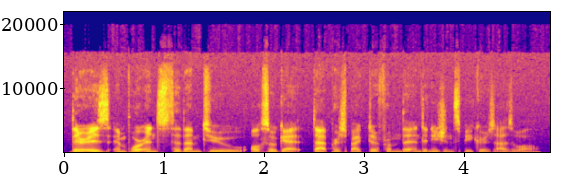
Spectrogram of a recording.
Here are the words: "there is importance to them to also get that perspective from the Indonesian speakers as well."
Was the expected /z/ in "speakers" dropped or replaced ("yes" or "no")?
no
